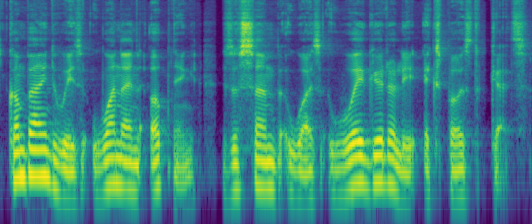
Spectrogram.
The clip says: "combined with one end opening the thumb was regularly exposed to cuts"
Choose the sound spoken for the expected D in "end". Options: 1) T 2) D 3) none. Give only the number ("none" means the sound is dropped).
3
